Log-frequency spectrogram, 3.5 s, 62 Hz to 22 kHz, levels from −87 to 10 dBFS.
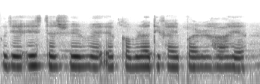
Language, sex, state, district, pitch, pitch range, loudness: Hindi, female, Arunachal Pradesh, Papum Pare, 210 Hz, 205-220 Hz, -15 LUFS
